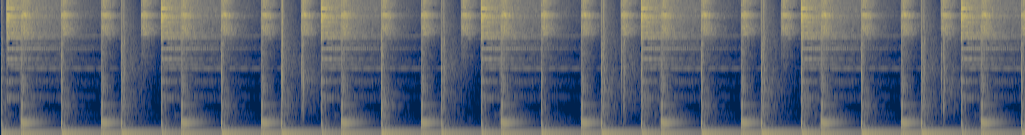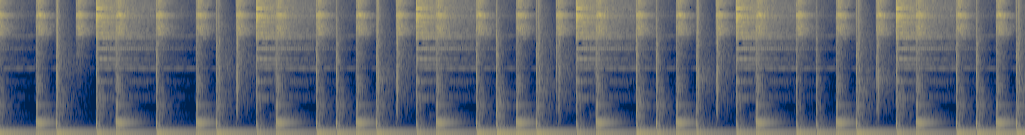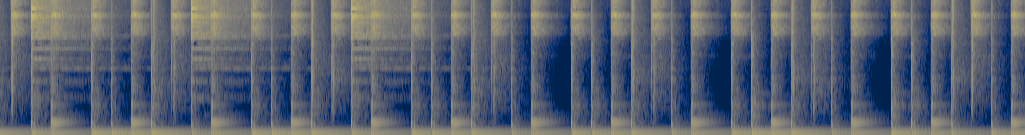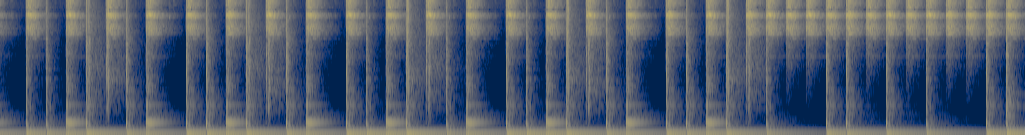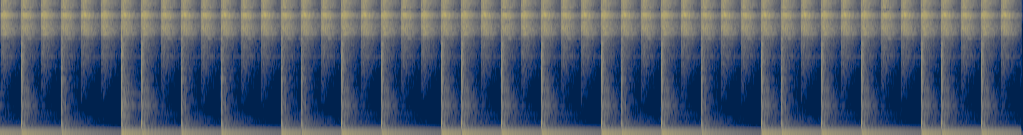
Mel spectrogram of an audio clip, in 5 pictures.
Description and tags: i created this loop for a intern assignment.
The drumloop is a very easy and static drumloop that easy to follow!
Perfect use for background loop in voiceover parts or other voiceover scenes
rhythm, cleaner, loop, percs, drums, beat, drumloop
